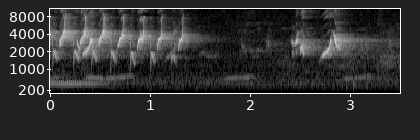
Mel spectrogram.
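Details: Cardinal song: a quick series of seven bright, downslurred whistled notes, a brief pause, then two louder sweeping whistles.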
